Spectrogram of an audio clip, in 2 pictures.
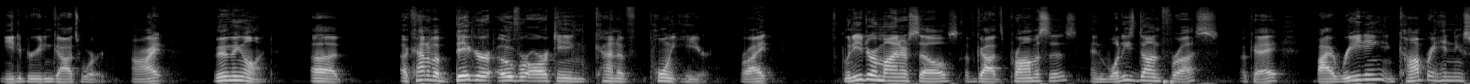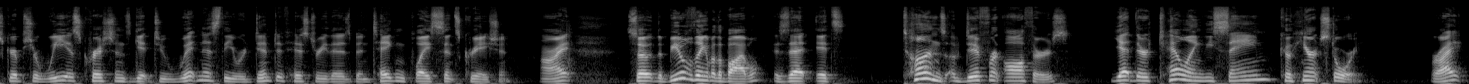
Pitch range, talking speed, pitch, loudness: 135-180 Hz, 165 wpm, 155 Hz, -22 LUFS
